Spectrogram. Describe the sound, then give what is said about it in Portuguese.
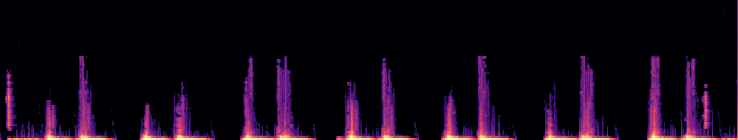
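A steady heartbeat thumps alone in low, muffled pairs, lub-dub repeating about once per second with even rhythm, clear with silence between beats. “Pense no seu coração.”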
